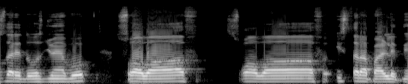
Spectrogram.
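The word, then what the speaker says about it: صوافّ: مسقل کریں گے، تو اس کو پڑھنا کیسے ہے؟ علیہا صواف، اس طرح واو کو فا کو جماؤ کے ساتھ، اس کا ہجے کیسے کریں گے؟ صاد زبر صا، واو الف فا مد زبر واف، اس طرح ملائیں گے، واو الف فا مد زبر واف، فا زبر فا، صواف، لیکن جب آپ وقف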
